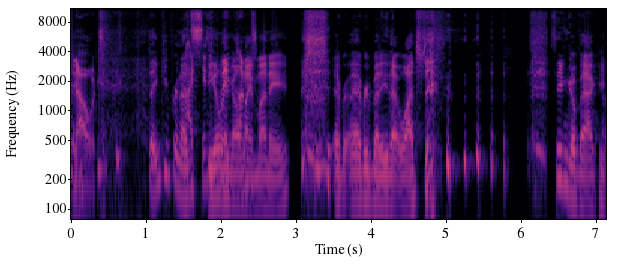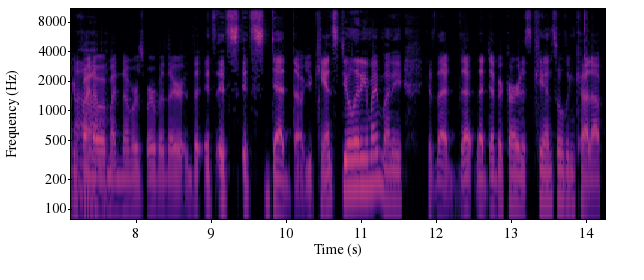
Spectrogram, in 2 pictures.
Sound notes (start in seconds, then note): 4.5 laughing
